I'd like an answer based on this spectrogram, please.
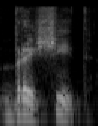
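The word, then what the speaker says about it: בראשית: Génesis viene de una palabra hebrea. Se pronuncia Breshit.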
